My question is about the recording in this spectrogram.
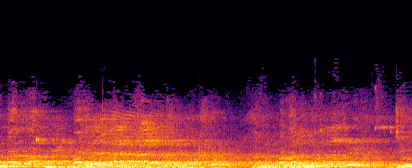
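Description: Voices of people talking nearby during a basketball game, with a basketball bouncing on a hardwood gym floor.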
